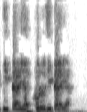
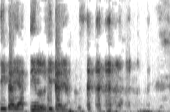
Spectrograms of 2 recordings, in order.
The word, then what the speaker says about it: Hidayatil Hidayah: Kenapa ada huruf jer B katanya dibacanya Hidayatul Hidayah? Harusnya Hidayatil Hidayah.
